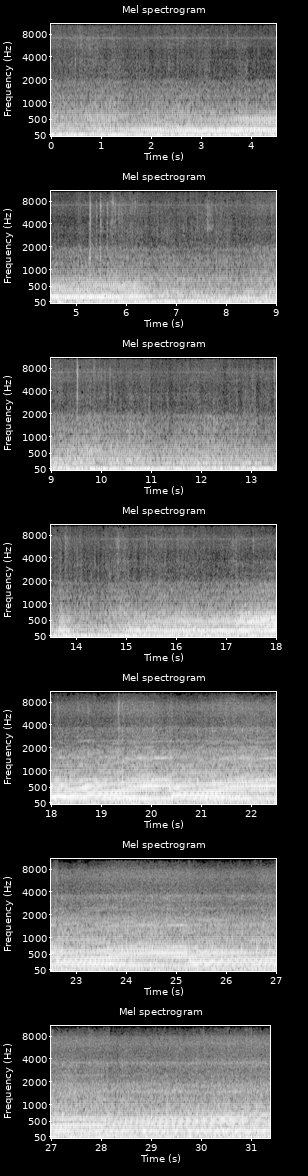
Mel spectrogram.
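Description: Ford Mustang engine heard from inside the cabin, running at part throttle at first. A little past halfway it goes to full throttle: the engine note climbs through each gear and drops sharply at each of four upshifts.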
